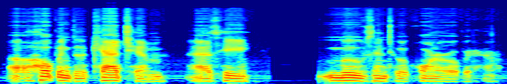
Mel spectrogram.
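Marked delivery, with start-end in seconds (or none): none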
